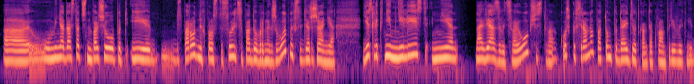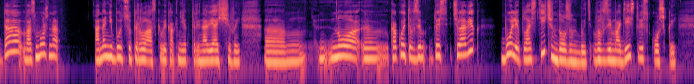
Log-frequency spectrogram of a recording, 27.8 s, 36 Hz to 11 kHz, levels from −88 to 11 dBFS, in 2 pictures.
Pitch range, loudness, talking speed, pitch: 175-225 Hz, -13 LUFS, 120 wpm, 200 Hz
